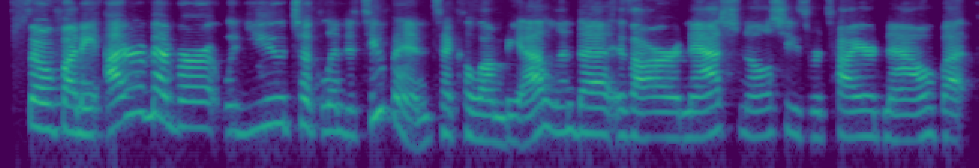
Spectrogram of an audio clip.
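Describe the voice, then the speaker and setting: A woman's voice: mid-range voice, moderate pace, pushed and bright. A woman hosting a casual online chat, laughing often and encouraging her guest over a video call. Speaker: host.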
